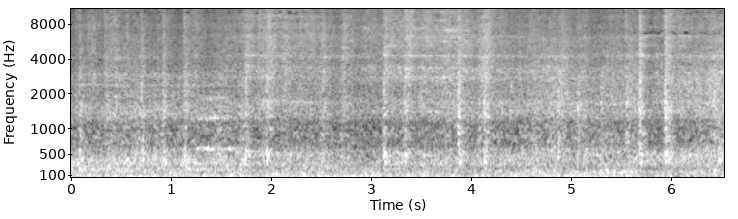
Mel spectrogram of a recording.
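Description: Passenger train carriages rolling past at arm's length: a loud, steady rumble of wheels on rail with irregular clacks as the wheels cross the rail joints.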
